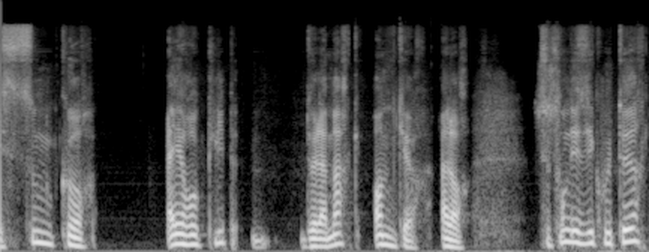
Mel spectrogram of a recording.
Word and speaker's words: Anker: Je ne sais pas si on l'a dit comme ça s'écrit A-N-K-E-R.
